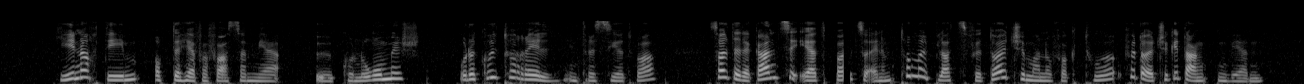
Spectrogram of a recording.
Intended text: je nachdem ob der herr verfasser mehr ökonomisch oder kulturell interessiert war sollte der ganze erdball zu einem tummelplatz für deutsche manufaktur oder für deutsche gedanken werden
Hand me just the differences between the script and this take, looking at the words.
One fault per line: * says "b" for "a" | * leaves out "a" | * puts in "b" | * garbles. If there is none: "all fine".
* leaves out "oder"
